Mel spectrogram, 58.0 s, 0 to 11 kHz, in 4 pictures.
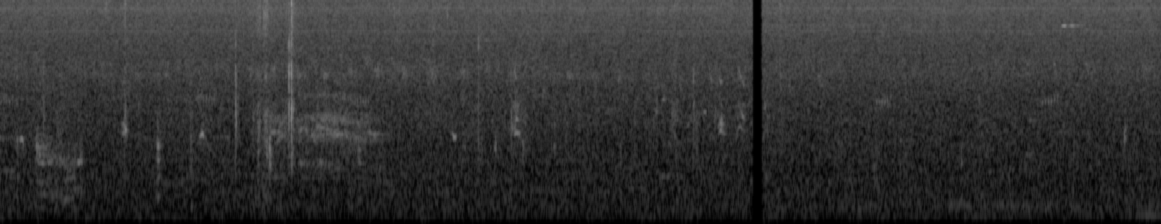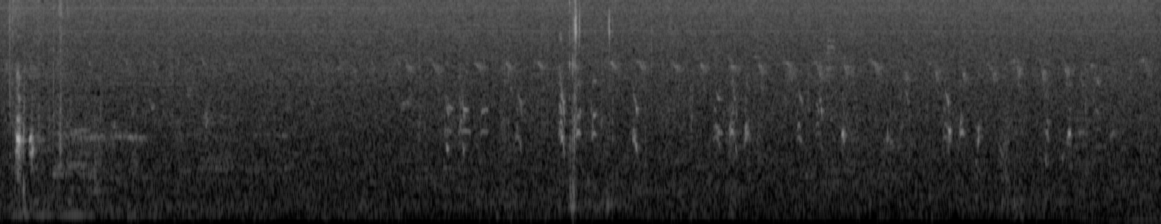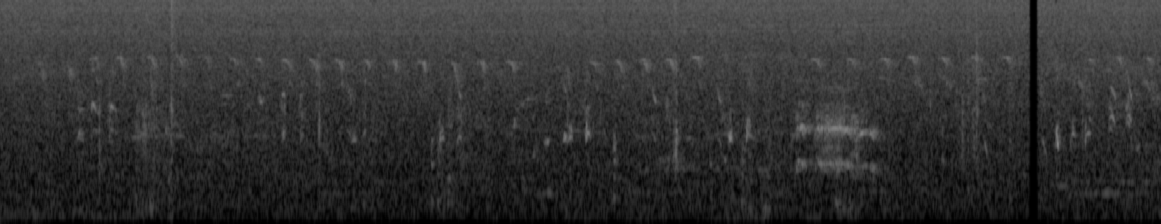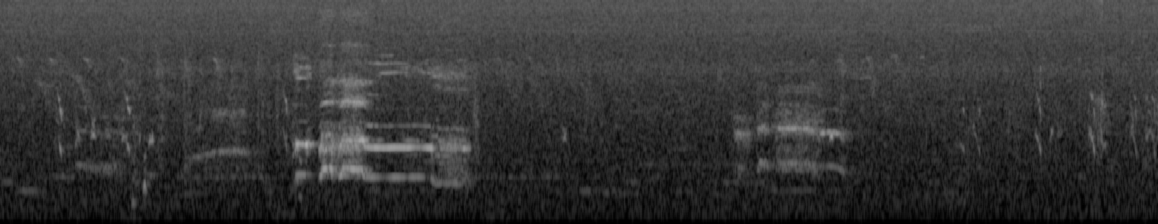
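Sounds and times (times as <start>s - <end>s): chicken clucks and chirps: 0.0s - 9.4s, 13.0s - 28.9s, 29.5s - 51.8s, 52.5s - 58.0s
rooster crowing: 47.2s - 49.4s.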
